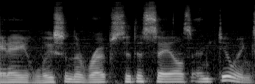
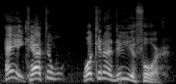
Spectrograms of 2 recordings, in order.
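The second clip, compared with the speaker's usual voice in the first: higher, brighter sailor voice; eager crewman; 11 semitones higher, faster than usual. Acted. Healer answering the captain's call. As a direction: rush in ready to help. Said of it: "Banda comes rushing up".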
